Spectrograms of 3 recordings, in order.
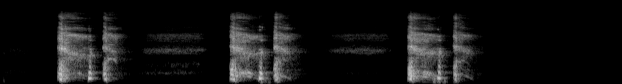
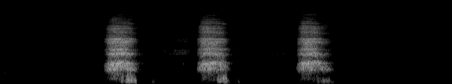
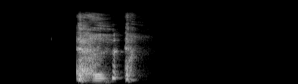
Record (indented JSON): {
  "three_cough_length": "6.2 s",
  "three_cough_amplitude": 32375,
  "three_cough_signal_mean_std_ratio": 0.34,
  "exhalation_length": "4.5 s",
  "exhalation_amplitude": 8536,
  "exhalation_signal_mean_std_ratio": 0.35,
  "cough_length": "3.0 s",
  "cough_amplitude": 29659,
  "cough_signal_mean_std_ratio": 0.3,
  "survey_phase": "beta (2021-08-13 to 2022-03-07)",
  "age": "45-64",
  "gender": "Female",
  "wearing_mask": "No",
  "symptom_cough_any": true,
  "symptom_runny_or_blocked_nose": true,
  "symptom_diarrhoea": true,
  "symptom_onset": "5 days",
  "smoker_status": "Ex-smoker",
  "respiratory_condition_asthma": false,
  "respiratory_condition_other": false,
  "recruitment_source": "Test and Trace",
  "submission_delay": "2 days",
  "covid_test_result": "Positive",
  "covid_test_method": "RT-qPCR"
}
